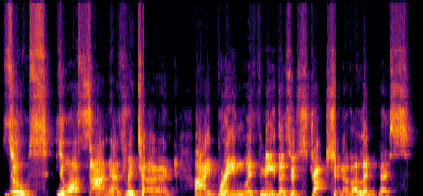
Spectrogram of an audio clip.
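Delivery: loud, high, roaring warrior god; T C Carson's Greek Kratos. Acted. Kratos challenges Zeus, booming Greek Kratos shout. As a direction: roar it out as a returning vengeful son. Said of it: "I'll do one for Greek Kratos".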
